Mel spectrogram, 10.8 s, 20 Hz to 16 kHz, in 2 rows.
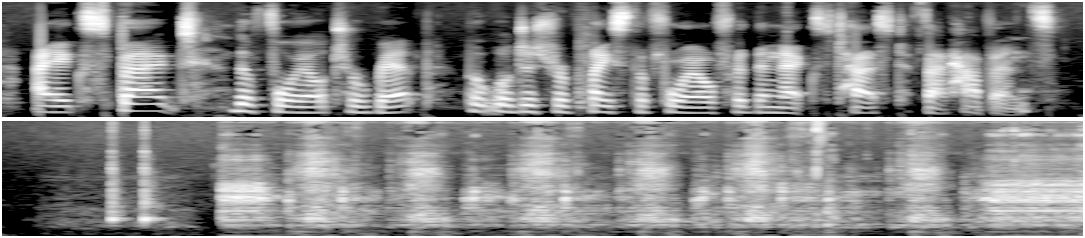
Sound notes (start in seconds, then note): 6.4 Cricut whirs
